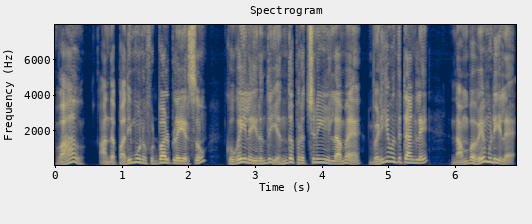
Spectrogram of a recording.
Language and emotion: Tamil, surprised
